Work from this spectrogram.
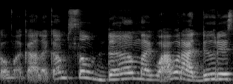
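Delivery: acted talking through tears, tearful crying. Retelling own words in a parked car after breaking down: imitating own crying. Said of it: "So I was just, like, crying".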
